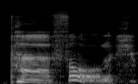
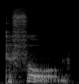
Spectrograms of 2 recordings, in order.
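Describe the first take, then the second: First: The first syllable has a full 'er' vowel. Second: The first syllable has a weak schwa vowel. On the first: The speaker calls it wrong. "We don't say perform" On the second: The speaker calls it right. "we just get a schwa. We say perform"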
